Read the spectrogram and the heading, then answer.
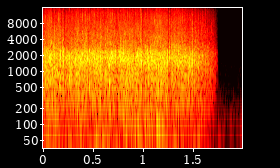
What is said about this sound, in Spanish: Si Dios se habló, dé un aplauso al Señor, que Él se lo merece. Amén.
